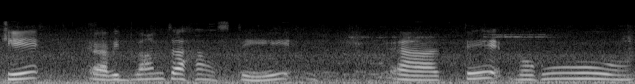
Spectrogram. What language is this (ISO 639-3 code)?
san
